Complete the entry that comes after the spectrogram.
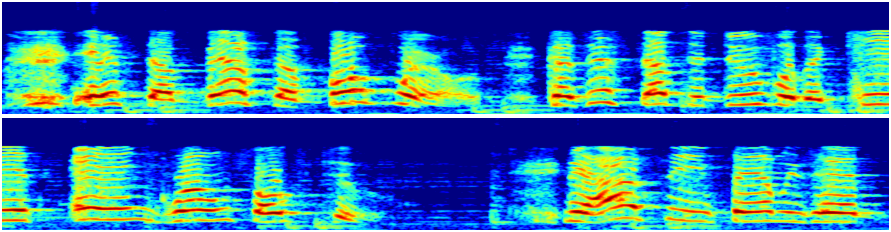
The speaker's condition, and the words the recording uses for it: No condition.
